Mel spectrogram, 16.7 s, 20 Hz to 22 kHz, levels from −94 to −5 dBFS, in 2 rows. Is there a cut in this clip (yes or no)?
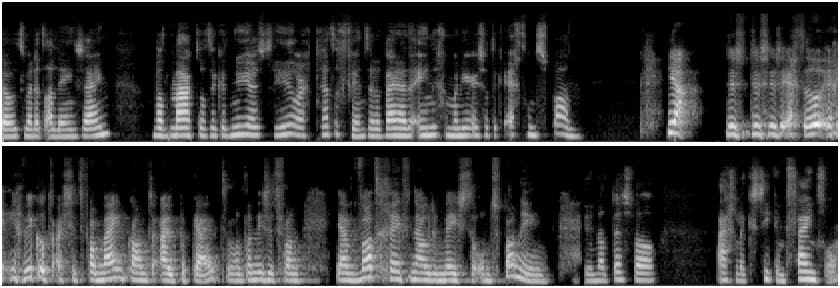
yes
